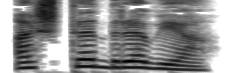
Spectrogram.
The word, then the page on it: ಅಷ್ಟದ್ರವ್ಯ: aṣtadravya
